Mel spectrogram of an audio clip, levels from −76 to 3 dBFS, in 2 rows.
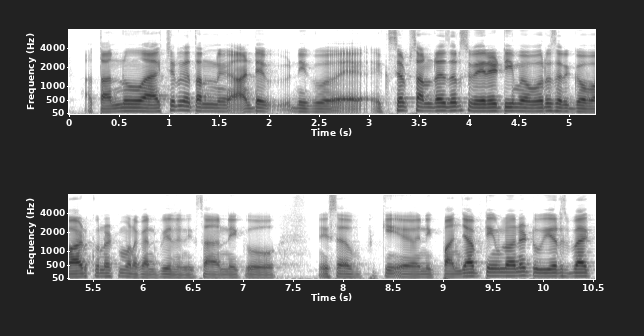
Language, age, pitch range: Telugu, 20-39, 95-110 Hz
